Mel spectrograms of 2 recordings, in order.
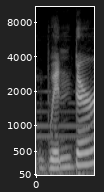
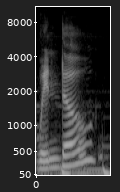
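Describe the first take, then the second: First: The word is said in a Midwestern dialect way. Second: The word is said in the standard way.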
